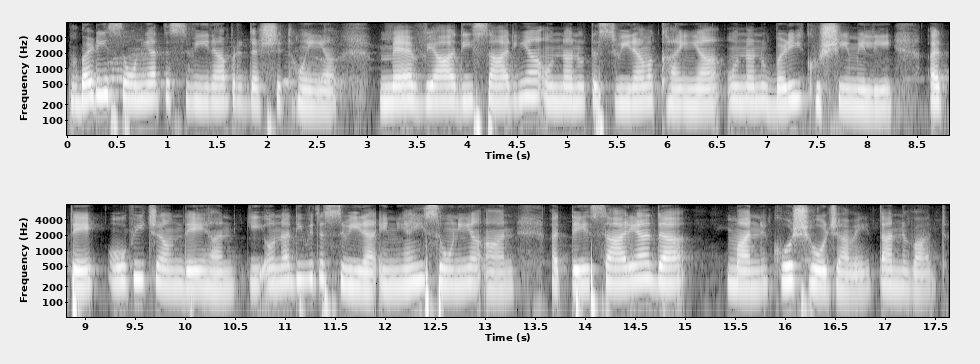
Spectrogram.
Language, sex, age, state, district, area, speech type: Punjabi, female, 18-30, Punjab, Jalandhar, urban, spontaneous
